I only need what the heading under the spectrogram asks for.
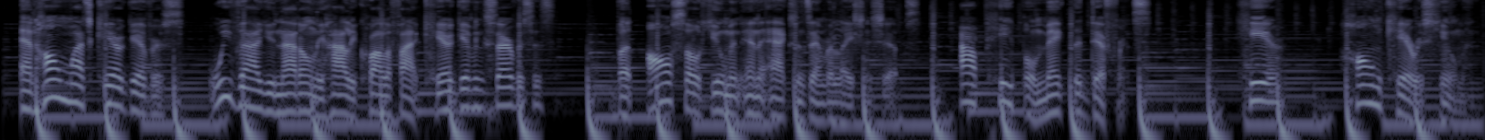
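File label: Commercial, voiceover; HomeWatch CareGivers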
